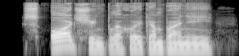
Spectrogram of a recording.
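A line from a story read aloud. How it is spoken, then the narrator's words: Grim repetition. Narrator (Russian): мрачно повторил я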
